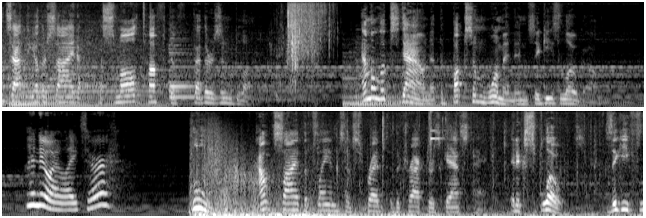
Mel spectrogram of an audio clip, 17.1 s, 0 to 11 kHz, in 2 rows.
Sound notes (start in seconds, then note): 3.6 blood spattering; 11.0 gas tank exploding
